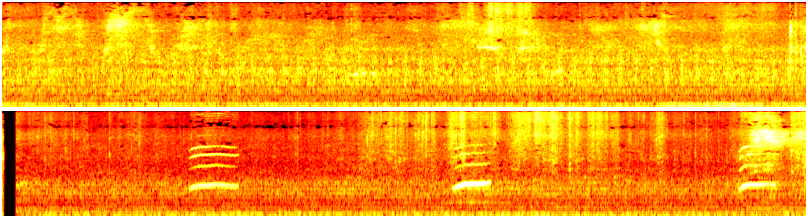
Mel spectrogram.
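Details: Injured baby macaque with no mother, bullied by others. After eight seconds of rumbling background, three arched, whistle-like harmonic cries come at roughly two-to-three-second intervals, the last two louder, with faint rustling throughout.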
